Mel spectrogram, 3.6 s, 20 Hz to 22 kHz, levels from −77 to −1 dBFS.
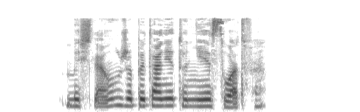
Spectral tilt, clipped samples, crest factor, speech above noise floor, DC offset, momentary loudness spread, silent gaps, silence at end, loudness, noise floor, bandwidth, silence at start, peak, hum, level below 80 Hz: -0.5 dB/octave; under 0.1%; 22 dB; over 62 dB; under 0.1%; 12 LU; none; 0.95 s; -27 LUFS; under -90 dBFS; 12 kHz; 0.65 s; -10 dBFS; none; -84 dBFS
